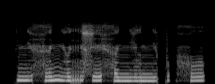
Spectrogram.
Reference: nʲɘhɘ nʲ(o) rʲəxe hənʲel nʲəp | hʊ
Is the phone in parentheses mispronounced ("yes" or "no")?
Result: no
